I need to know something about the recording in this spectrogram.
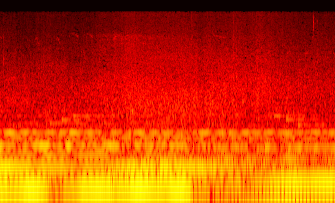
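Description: Ocean waves wash in a soft, continuous hiss with a gentle swell rising and easing over a few seconds, set over a low steady drone with no voices.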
